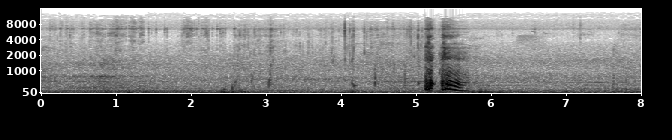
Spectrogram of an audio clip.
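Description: A hooked white bass fought to the bank on a light spinning rod, splashing at the surface, with a few small splashes and clicks about four seconds in over a steady low rumble. Just after five seconds a man gives a short wordless exclamation, the loudest sound.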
